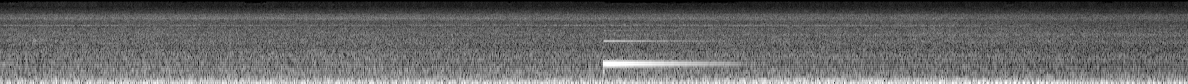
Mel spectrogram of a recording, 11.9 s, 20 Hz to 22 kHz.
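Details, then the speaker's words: BMW X5 petrol six at cold start after sitting outside for one to two days at about 20°F: a low, uneven, stumbling idle that barely runs and could die. The misfire is attributed to intentional cylinder shutdown. "the car was sitting outside for like a day or two now and when I started up it barely ran I mean they could die"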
